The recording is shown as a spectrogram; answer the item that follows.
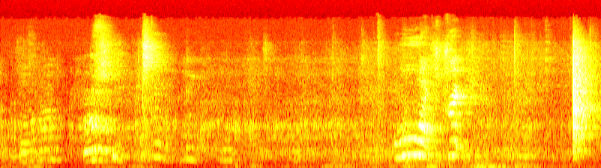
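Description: Children's voices: indistinct exclamations about a second in and again around five to six seconds in, followed by a short sharp sound near the end.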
